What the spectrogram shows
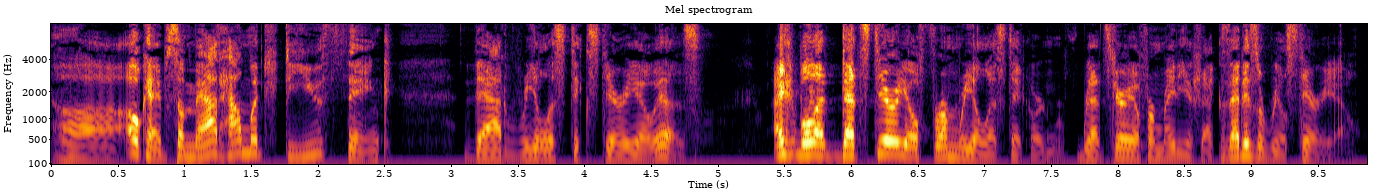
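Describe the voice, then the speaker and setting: A male podcast host with a fairly high, bright, sharp-edged voice who teases his co-host and laughs easily. He sits close to the mic in a dry, dead room. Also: expressive, moderate pace, dry recording. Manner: teasing, giggly, playful. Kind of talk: casual podcast chat.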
